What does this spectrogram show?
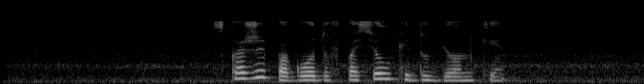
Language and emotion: Russian, sad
